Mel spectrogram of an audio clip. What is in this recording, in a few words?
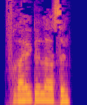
"freigelassen", German; adjectives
